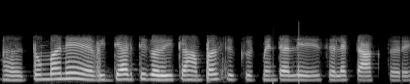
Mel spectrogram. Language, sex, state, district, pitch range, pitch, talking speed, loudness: Kannada, female, Karnataka, Dakshina Kannada, 205-230 Hz, 215 Hz, 115 wpm, -17 LUFS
